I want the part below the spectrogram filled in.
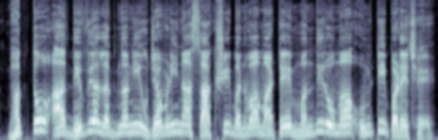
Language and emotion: Gujarati, neutral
